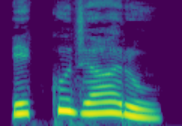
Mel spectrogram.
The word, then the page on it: ಎಕ್ಕುಜಾರು: Kannada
